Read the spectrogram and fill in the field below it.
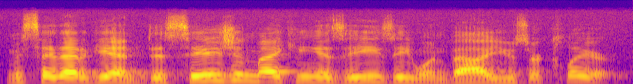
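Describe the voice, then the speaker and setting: A man speaks from a conference stage through a microphone, giving a motivational keynote. He tells stories in an animated way, acts out the dialogue and repeats his key points. His voice sits high for a man. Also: fast.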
